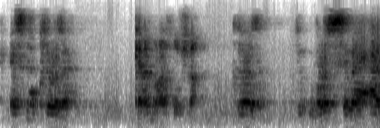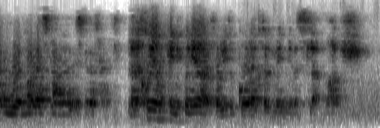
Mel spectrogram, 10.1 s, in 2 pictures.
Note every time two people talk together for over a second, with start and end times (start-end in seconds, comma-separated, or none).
none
